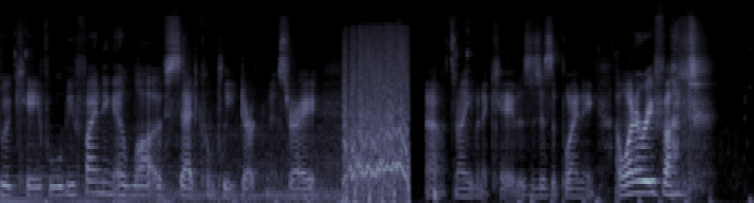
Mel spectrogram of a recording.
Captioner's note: record stops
